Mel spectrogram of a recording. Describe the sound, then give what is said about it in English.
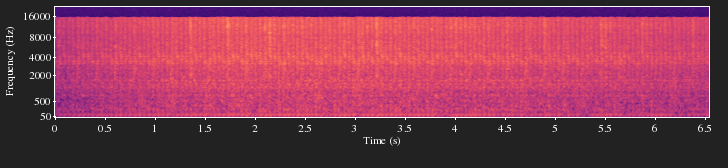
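A taxi stopping outside a house door idles with a steady, low engine rumble and a faint knocking throb, holding an even loudness for the whole stretch with no voices. “A taxi is stopping outside our door.”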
